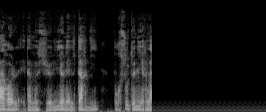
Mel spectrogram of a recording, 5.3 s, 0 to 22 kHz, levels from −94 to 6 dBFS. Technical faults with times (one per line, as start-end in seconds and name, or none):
3.03-5.33 audio dropout to a faint residue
